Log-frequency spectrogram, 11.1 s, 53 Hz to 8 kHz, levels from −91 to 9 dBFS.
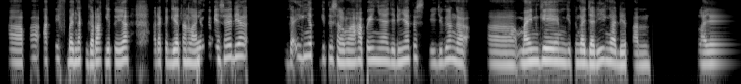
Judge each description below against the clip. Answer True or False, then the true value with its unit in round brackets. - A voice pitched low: False (205 Hz)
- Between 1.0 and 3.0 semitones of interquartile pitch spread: True (2.5 semitones)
